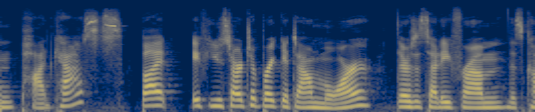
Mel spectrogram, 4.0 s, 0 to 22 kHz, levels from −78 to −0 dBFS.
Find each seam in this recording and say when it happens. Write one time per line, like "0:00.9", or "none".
0:01.2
